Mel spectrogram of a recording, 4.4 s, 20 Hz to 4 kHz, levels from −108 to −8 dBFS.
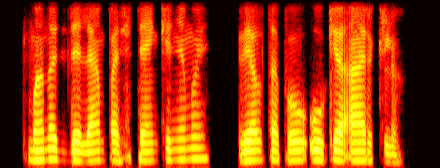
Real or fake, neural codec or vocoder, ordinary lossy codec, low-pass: real; none; Opus, 32 kbps; 3.6 kHz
